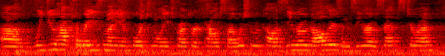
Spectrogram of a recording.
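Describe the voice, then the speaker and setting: A woman talks at a very fast pace with hardly any pauses. Audible room echo and noticeable background noise surround her. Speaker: city council candidate. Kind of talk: campaign speech at public forum. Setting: public forum with audience.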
